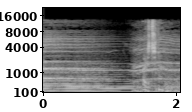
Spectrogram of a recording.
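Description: Dramatic background score: sustained held chords that thin out about a second in, then a short falling swoosh-like sting past the middle, after which the held chord comes back.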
